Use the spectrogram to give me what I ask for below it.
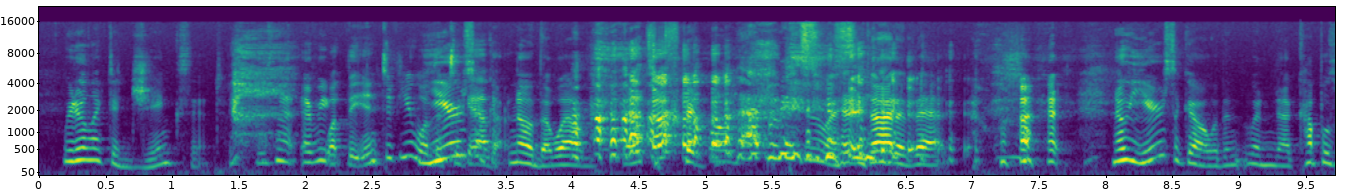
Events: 0.0s-9.7s: background noise
0.1s-9.7s: conversation
0.2s-1.3s: female speech
1.4s-2.0s: breathing
1.4s-6.9s: female speech
4.1s-6.8s: laughter
7.2s-7.6s: laughter
7.3s-7.5s: female speech
7.8s-8.1s: breathing
8.1s-9.7s: female speech

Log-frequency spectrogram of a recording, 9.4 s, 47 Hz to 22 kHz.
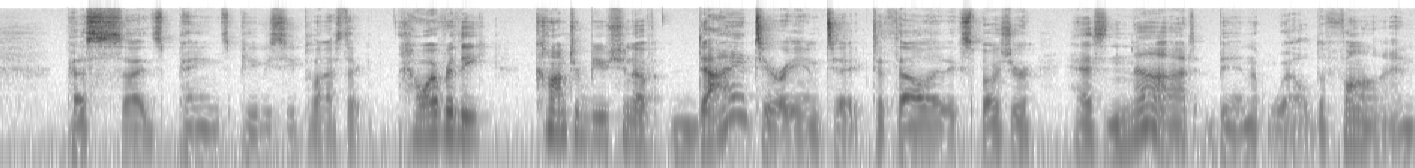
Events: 0.0s-9.4s: background noise
0.3s-2.4s: male speech
2.6s-3.2s: male speech
3.5s-6.9s: male speech
7.1s-9.4s: male speech

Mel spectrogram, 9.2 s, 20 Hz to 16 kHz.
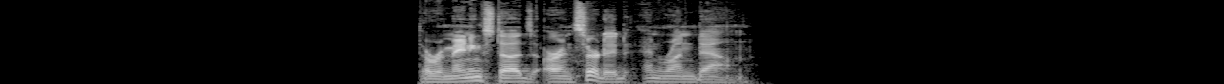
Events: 3.1s-5.6s: man speaking
3.1s-6.1s: background noise

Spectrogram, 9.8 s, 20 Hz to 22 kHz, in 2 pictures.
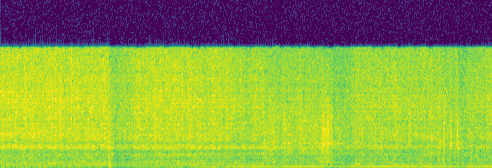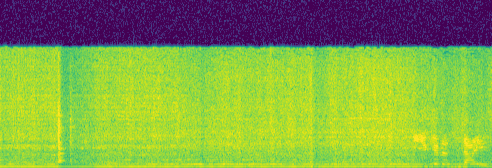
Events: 0.0s-9.8s: blender
1.0s-1.2s: generic impact sounds
3.1s-3.4s: generic impact sounds
4.4s-4.7s: generic impact sounds
5.4s-5.6s: generic impact sounds
8.0s-8.1s: generic impact sounds
9.0s-9.8s: woman speaking

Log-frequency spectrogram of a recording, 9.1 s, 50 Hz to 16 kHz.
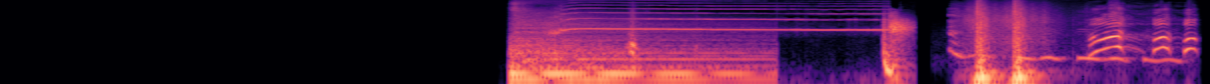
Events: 3.8s-5.8s: music
4.1s-6.7s: screaming
4.7s-4.8s: human sounds
6.6s-6.8s: sound effect
7.1s-7.3s: human voice
7.1s-8.5s: sound effect
7.6s-8.9s: synthetic singing
8.1s-9.0s: laughter

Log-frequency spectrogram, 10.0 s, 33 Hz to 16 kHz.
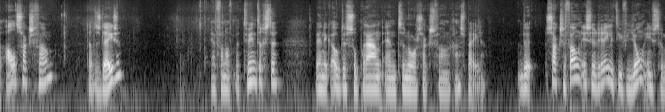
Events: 0.0s-0.7s: male speech
0.0s-9.9s: mechanisms
0.8s-1.0s: tick
1.1s-1.5s: surface contact
1.2s-1.8s: male speech
2.5s-3.9s: surface contact
2.5s-3.1s: generic impact sounds
2.9s-3.0s: tick
3.1s-4.2s: male speech
4.2s-4.6s: breathing
4.6s-4.7s: tick
4.7s-7.3s: male speech
7.2s-7.4s: breathing
7.7s-8.0s: male speech
8.1s-9.9s: male speech
8.4s-8.5s: generic impact sounds

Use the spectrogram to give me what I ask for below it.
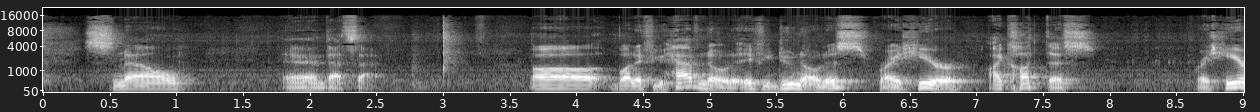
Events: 0.0s-0.3s: breathing
0.0s-9.0s: mechanisms
0.3s-1.1s: male speech
1.7s-2.6s: male speech
2.7s-2.8s: tick
3.0s-3.1s: tick
3.2s-3.3s: tick
3.6s-7.8s: male speech

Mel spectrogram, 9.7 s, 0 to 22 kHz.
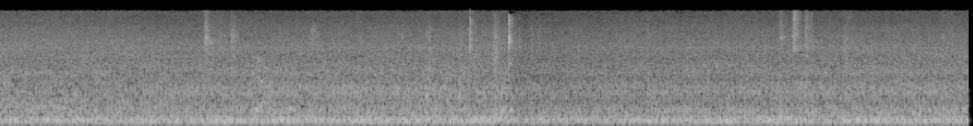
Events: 0.0s-9.7s: air conditioning
0.0s-9.7s: airplane
2.1s-2.2s: generic impact sounds
2.3s-2.4s: generic impact sounds
2.5s-3.0s: man speaking
4.3s-4.4s: generic impact sounds
4.6s-5.2s: generic impact sounds
5.3s-5.4s: generic impact sounds
7.8s-8.1s: generic impact sounds
8.4s-8.5s: generic impact sounds

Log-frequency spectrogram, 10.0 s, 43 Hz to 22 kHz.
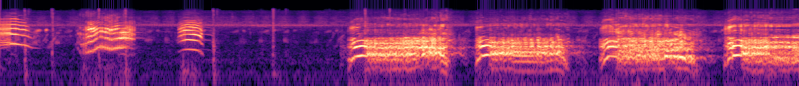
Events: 0.0s-0.6s: animal
0.0s-9.9s: croak
0.2s-0.4s: tap
0.6s-0.7s: tap
0.9s-1.6s: animal
1.1s-1.3s: tap
1.5s-1.6s: tap
2.1s-2.3s: tap
2.1s-2.7s: animal
2.5s-2.7s: tap
3.3s-3.5s: tap
4.3s-5.7s: animal
5.9s-7.1s: animal
7.4s-8.7s: animal
9.0s-9.9s: animal

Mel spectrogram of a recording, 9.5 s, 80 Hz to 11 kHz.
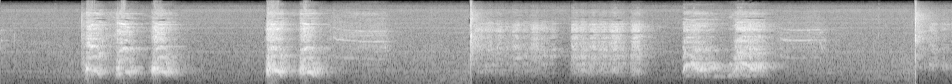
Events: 0.0s-9.5s: mechanisms
0.1s-0.2s: generic impact sounds
0.8s-1.8s: bark
2.6s-3.3s: bark
3.3s-3.9s: sound effect
4.7s-4.8s: generic impact sounds
4.7s-5.6s: sound effect
5.7s-6.5s: sound effect
6.8s-7.2s: bark
7.3s-7.7s: bark
7.8s-8.3s: sound effect
9.1s-9.3s: generic impact sounds

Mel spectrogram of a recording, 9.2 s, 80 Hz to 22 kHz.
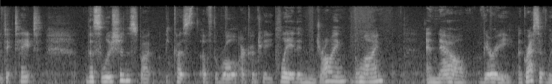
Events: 0.0s-0.7s: woman speaking
0.0s-9.2s: mechanisms
0.7s-1.3s: breathing
1.4s-2.5s: woman speaking
2.7s-3.2s: woman speaking
3.3s-5.8s: woman speaking
5.1s-5.2s: surface contact
5.8s-6.3s: surface contact
5.9s-6.4s: woman speaking
6.7s-6.9s: breathing
7.1s-7.7s: woman speaking
8.0s-8.5s: woman speaking
8.6s-9.2s: woman speaking

